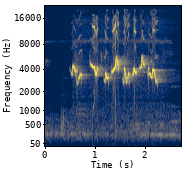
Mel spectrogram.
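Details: Ultramarine grosbeak singing a short, loud warbled phrase of about ten quick slurred whistles, rising and falling, delivered in a burst lasting under two seconds, against near silence with a faint low hum.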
